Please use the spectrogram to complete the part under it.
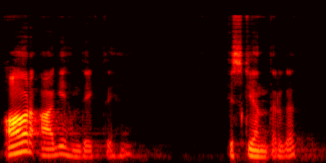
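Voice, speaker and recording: A man teaches a grammar lesson at an unhurried, slow pace, spelling out each example and then restating it. His voice sits in a middle pitch range. He talks to his students in a patient, methodical way. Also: lively intonation, pushed and bright. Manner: slow, deliberate, repeats and translates each word.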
